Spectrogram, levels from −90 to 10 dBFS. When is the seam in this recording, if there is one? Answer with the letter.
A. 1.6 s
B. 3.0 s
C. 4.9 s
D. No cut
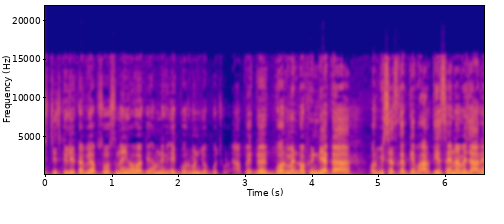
B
